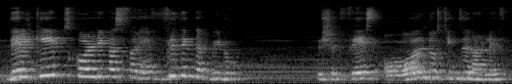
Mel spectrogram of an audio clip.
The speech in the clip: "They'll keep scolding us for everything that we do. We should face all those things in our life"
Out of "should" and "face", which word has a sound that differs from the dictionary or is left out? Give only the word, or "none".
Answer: none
